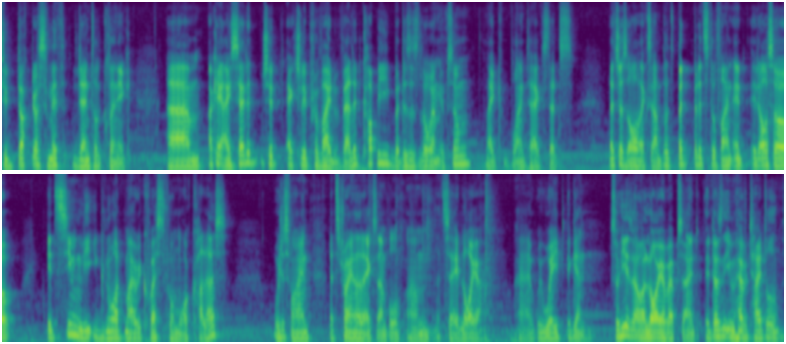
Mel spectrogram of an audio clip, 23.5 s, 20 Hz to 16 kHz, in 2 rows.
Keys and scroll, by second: 19.0 Return.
